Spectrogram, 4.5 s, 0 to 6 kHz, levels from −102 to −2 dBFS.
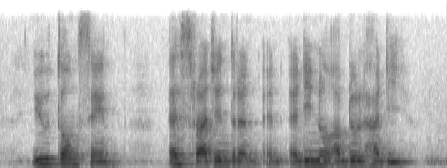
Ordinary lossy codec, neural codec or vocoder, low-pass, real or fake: none; none; 5.4 kHz; real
